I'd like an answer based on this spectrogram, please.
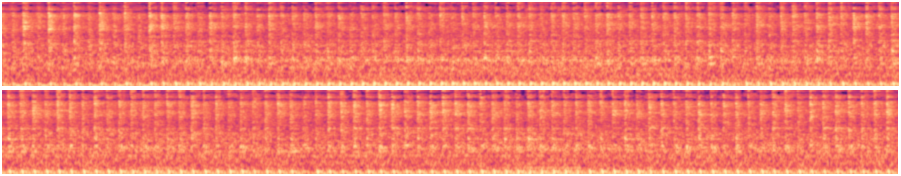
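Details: Free Ariens riding lawnmower, sat at least two years, revived indoors: small single-cylinder runs steadily with an even low putter, no misses or knocks.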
